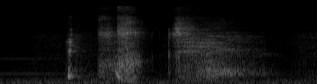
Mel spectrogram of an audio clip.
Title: sneezing sneezing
